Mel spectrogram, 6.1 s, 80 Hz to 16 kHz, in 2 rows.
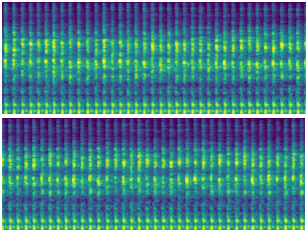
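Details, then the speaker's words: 2008 Hi-Bird 200cc four-wheeler just after a cold start, choke pushed fully off: a quick, even single-cylinder putter at about three beats a second, steady with no stumbles or knocks; normal idle. "Push it all the way down. It's completely off the choke. Idling just"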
